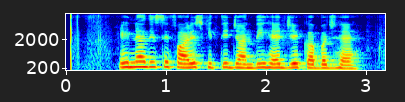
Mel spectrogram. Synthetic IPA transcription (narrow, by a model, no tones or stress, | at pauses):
ɪnãːd̪iːsɪfaːɾɪʃkiːt̪iːd͡ʒãːnd̪iːɦɛːd͡ʒeːkəbəd͡ʒɦɛː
